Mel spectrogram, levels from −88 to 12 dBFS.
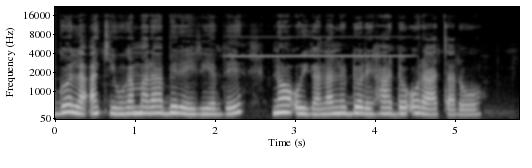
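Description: From 2.05 to 4.57 s, a feedback whistle sits at 3.6 kHz, roughly 20 dB under the speech. It is likely a loudspeaker-to-microphone loop held just short of runaway. Unlike a rising howl it never grows, and unlike a fixed electrical tone its level swells and fades slowly.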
